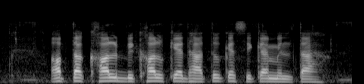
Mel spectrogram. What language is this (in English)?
Bhojpuri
